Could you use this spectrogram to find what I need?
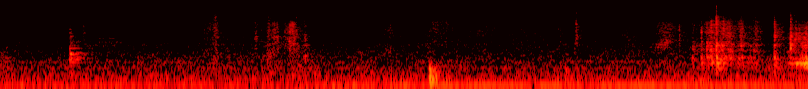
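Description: Oil trickles into a metal pan.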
